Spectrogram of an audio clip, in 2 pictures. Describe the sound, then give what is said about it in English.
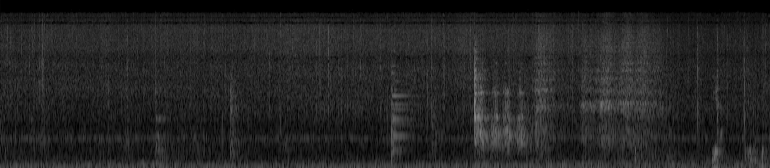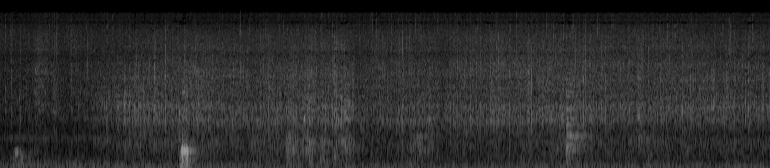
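Steady, crackling sizzle of thinly chopped cabbage with carrots frying in a pot, with scattered sharper pops and a few clinks or scrapes of stirring. It runs continuously at a moderate level with no talking. “Once the cabbage begins to cook, then it's time to add the powdered spices.”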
